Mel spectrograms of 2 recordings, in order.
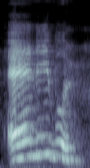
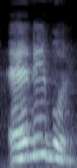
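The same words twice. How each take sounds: The two takes are said the same way.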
